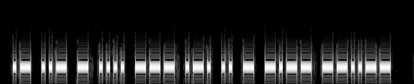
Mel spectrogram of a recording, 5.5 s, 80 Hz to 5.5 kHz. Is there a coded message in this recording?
Yes: Morse code from 0.2 to 5.2 s, heard as a keyed tone, about 25 wpm, 600 Hz. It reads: AUTHORITY,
